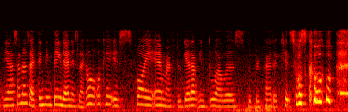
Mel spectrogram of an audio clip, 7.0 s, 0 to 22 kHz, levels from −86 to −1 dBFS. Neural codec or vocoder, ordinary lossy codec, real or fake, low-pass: none; Opus, 16 kbps; real; 7.2 kHz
